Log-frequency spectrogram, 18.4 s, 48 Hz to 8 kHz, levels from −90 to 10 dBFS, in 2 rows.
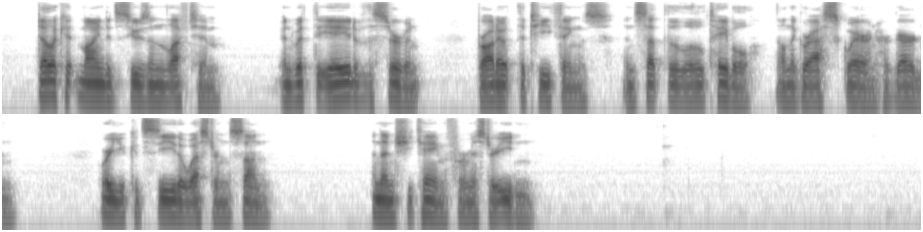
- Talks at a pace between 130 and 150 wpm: Yes, average, 140 wpm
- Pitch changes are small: Yes, narrow, 2.1 semitones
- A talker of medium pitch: No, very low, 90 Hz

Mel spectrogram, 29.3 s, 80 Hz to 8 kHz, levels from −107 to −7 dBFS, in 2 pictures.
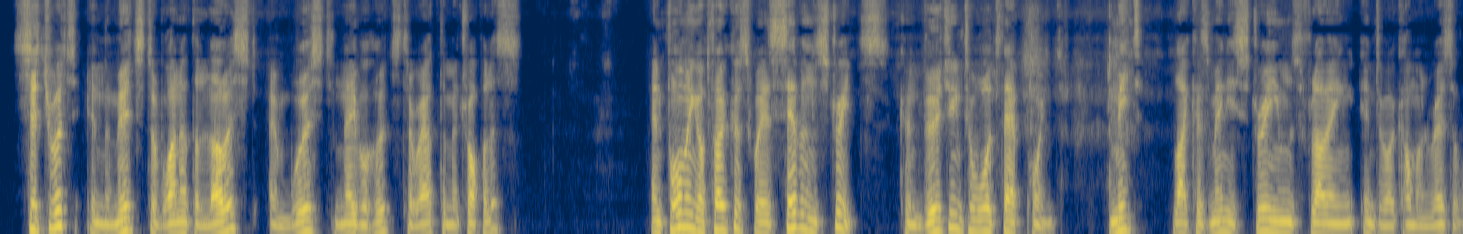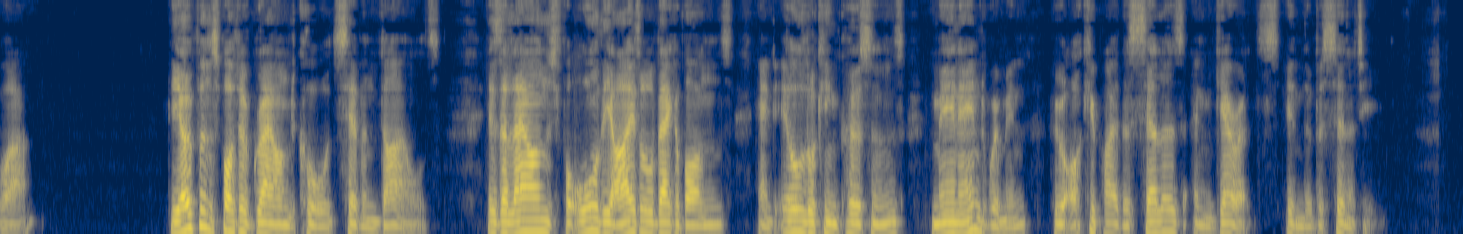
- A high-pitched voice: No, low, 125 Hz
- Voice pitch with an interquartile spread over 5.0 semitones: No, average, 3.8 semitones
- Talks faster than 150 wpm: No, average, 140 wpm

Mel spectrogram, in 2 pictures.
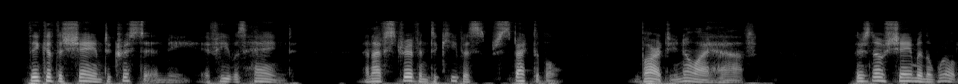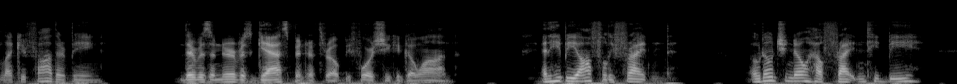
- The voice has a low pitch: Yes, low, 120 Hz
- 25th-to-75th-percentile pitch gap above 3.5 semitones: Yes, average, 5.2 semitones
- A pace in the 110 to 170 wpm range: No, average, 195 wpm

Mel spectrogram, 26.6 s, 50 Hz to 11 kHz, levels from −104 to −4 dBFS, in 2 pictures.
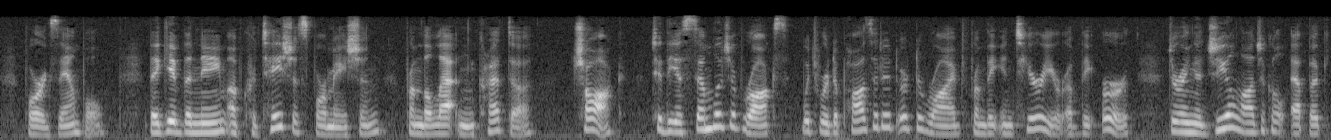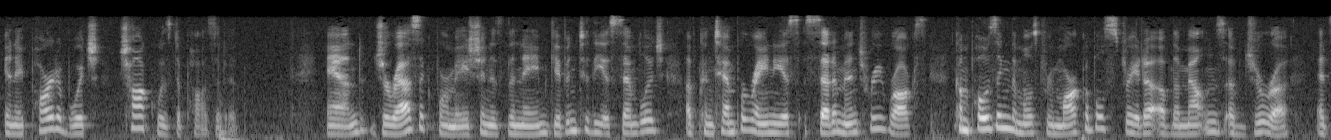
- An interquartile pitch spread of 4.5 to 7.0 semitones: Yes, average, 5.2 semitones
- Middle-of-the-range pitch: Yes, medium, 175 Hz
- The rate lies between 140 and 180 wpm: Yes, average, 155 wpm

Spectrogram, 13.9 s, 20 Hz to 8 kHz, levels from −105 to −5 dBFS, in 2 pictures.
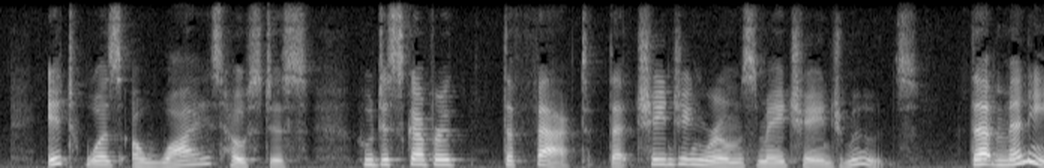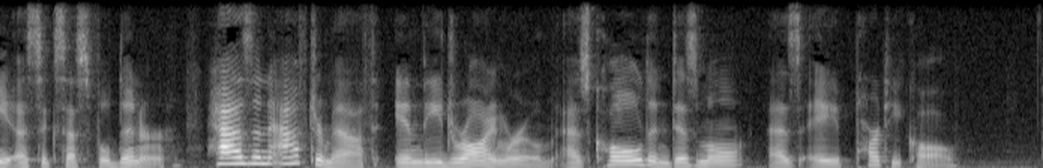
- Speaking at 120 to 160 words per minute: Yes, average, 150 wpm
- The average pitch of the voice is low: No, medium, 185 Hz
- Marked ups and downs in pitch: Yes, wide, 6.4 semitones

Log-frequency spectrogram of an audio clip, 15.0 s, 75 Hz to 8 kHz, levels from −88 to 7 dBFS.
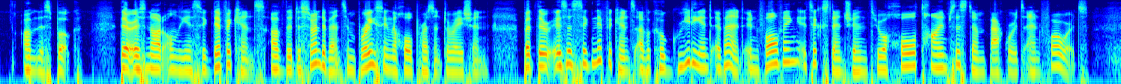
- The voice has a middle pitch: Yes, medium, 175 Hz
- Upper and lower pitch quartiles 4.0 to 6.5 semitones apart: Yes, average, 4.8 semitones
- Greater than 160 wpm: No, average, 155 wpm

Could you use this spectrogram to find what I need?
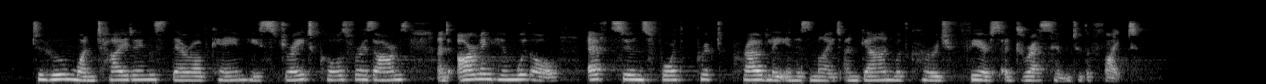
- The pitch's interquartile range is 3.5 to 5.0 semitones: No, narrow, 2.6 semitones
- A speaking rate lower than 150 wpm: No, average, 155 wpm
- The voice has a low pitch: No, high, 205 Hz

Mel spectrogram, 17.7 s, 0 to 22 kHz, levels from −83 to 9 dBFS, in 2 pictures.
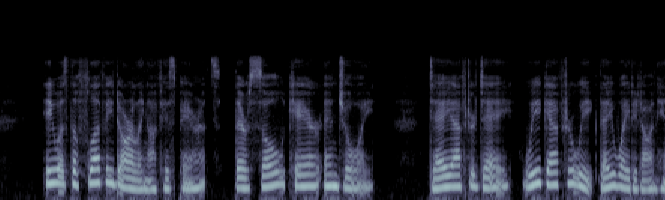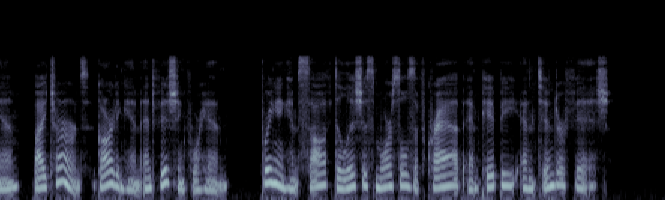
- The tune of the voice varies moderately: Yes, average, 4.2 semitones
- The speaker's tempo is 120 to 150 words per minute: Yes, average, 145 wpm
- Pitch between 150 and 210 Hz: Yes, high, 190 Hz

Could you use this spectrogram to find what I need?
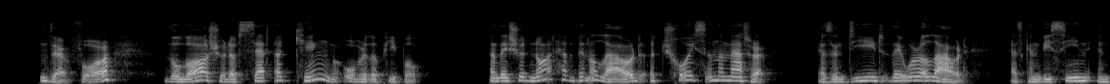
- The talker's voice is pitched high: No, medium, 155 Hz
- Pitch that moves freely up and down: Yes, wide, 6.9 semitones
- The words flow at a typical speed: Yes, average, 155 wpm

